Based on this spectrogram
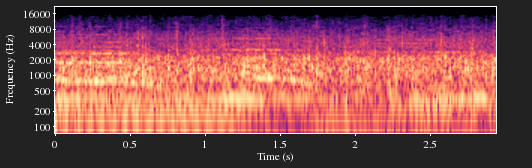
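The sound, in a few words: crowd applauding in the square at a funeral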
